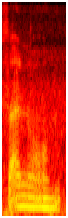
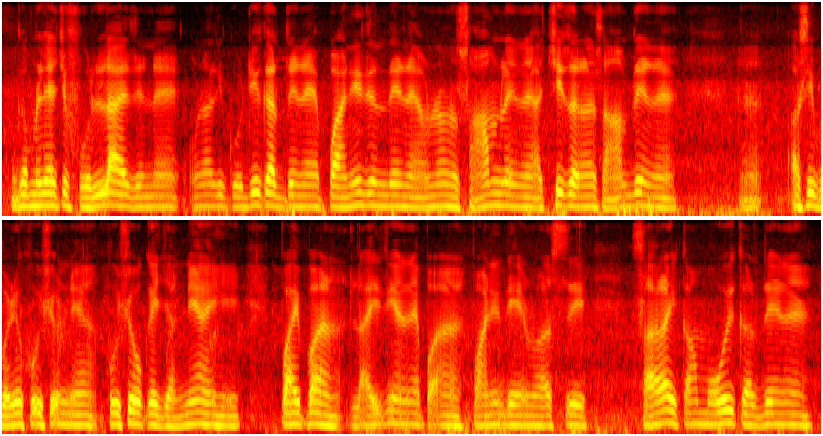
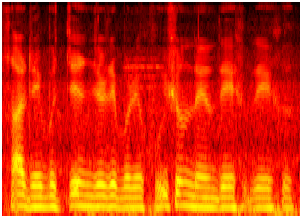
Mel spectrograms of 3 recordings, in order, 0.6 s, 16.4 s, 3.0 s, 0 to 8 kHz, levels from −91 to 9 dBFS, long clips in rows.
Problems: background sounds at intervals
